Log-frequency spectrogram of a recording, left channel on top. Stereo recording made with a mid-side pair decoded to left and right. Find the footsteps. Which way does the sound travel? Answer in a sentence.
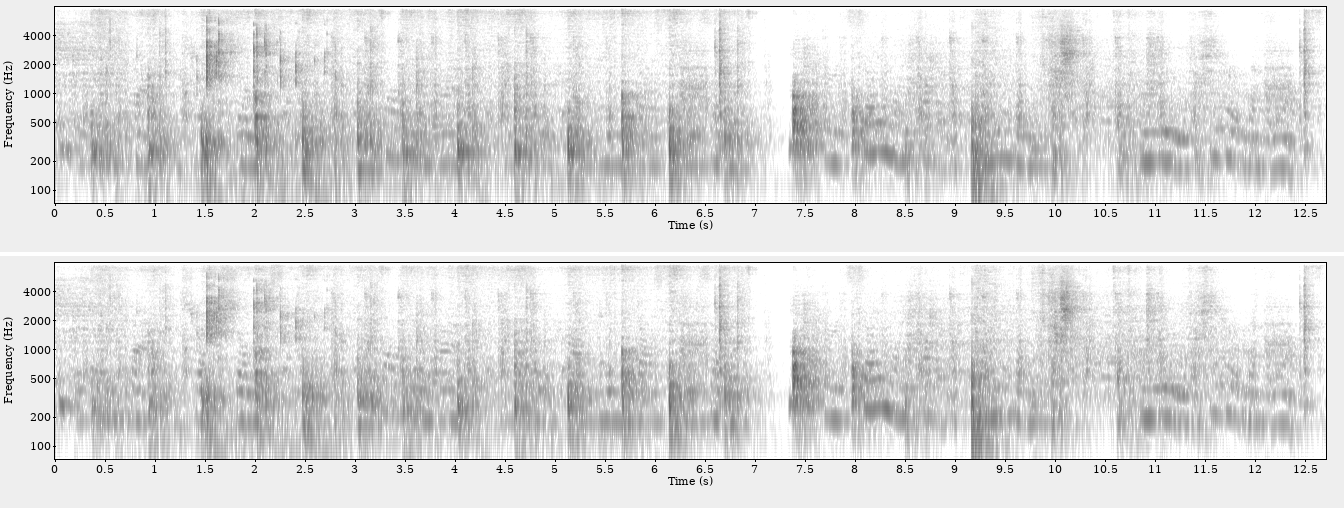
You can hear the footsteps move to the right.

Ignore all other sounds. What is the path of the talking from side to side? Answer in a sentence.
You can hear the talking go from the right side to the left.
